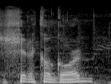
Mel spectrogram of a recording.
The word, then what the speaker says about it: Kierkegaard: The correct pronunciation is Kierkegaard, which is the Swedish way of saying it.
